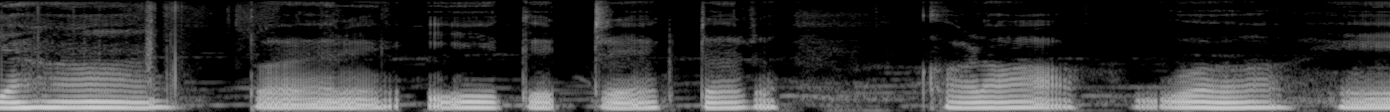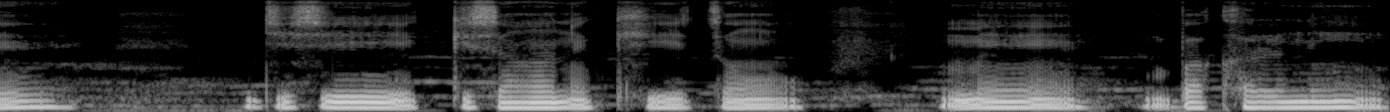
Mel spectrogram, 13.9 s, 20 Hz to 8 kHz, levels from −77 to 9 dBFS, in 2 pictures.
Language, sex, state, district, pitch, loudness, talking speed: Hindi, female, Uttar Pradesh, Hamirpur, 150 Hz, -14 LUFS, 55 wpm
